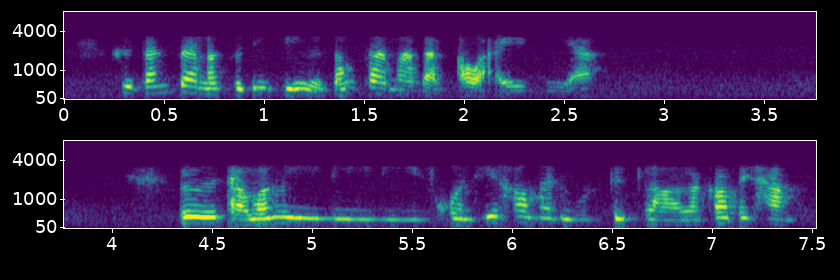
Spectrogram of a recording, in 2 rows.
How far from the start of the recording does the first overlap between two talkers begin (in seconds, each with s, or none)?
none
